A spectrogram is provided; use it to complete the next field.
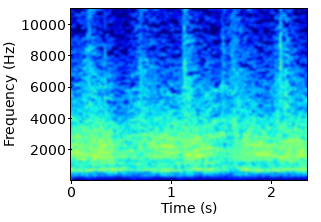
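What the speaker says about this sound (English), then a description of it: "Crowd start chanting for Timmy Bell here" A boxing crowd chants for fighter Tim Bell during his 2010 bout with Joel Casey in Brunswick, Victoria: a dense, steady roar of many voices filling the hall without pause.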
